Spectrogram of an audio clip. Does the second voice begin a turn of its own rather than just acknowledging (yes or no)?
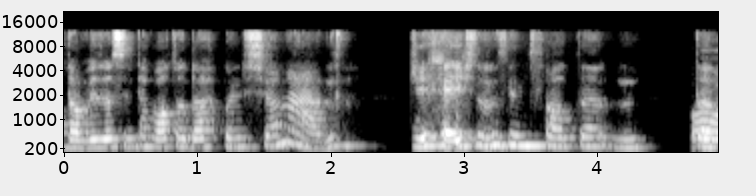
yes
